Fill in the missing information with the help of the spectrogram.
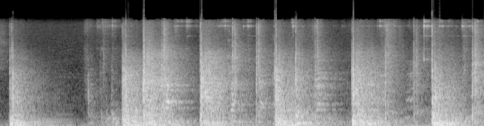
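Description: A steady beat of heavy thuds about once a second, each ringing out in a large hall, with music sounding between the hits.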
